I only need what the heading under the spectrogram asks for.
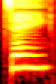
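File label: "zei2", Chinese pronunciation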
